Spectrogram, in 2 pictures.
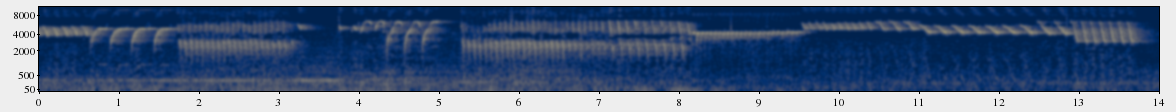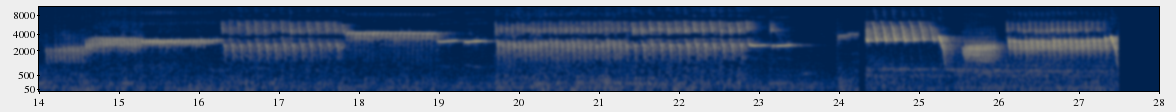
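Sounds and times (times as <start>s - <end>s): canary singing trills: 0.0s - 27.6s.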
